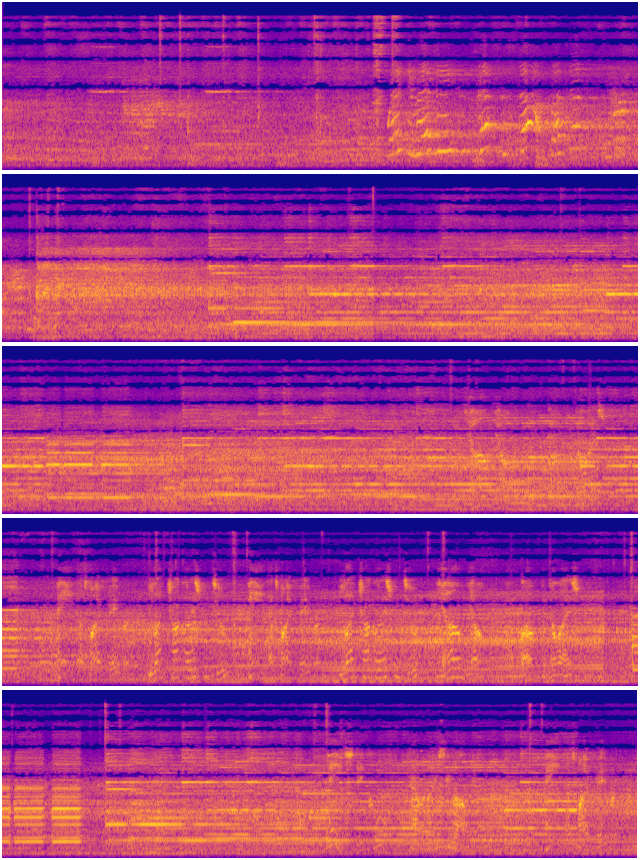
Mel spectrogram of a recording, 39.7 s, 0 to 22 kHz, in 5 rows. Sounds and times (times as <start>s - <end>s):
Music: 0.0s - 25.5s, 33.1s - 39.7s
Vehicle: 7.8s - 39.7s.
